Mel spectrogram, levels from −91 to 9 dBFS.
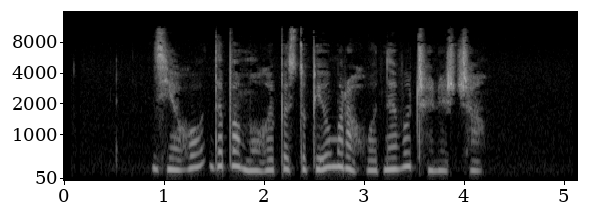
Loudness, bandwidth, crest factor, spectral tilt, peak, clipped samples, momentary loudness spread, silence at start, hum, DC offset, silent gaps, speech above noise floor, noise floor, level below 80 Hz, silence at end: -30 LUFS; 11.5 kHz; 24 dB; -0.5 dB/octave; -10 dBFS; under 0.1%; 12 LU; 0.9 s; none; under 0.1%; none; 39 dB; -72 dBFS; -88 dBFS; 0.95 s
